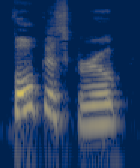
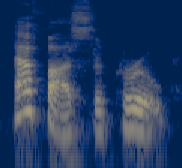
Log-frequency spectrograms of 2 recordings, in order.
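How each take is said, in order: First: The first word is said as plain 'focus'. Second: The first word sounds like a swear word.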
